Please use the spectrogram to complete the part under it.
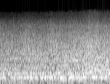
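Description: Modified race cars roar together at the green flag start at a dirt oval speedway, a dense, loud, sustained engine din filling the brief moment without voices.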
